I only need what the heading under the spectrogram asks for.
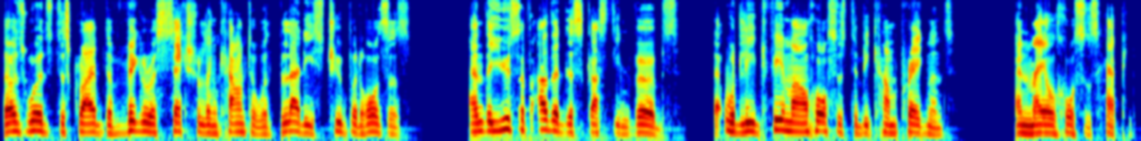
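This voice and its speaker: A man narrating a scripted audiobook story in a measured, wry storytelling manner. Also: mid-range voice, darkish tone, no room sound.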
